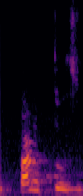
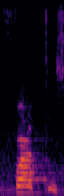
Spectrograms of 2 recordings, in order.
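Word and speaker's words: pathos: Y eso tiene que ver con el patos, ¿verdad? Que el patos era, bueno, el fatos en realidad se pronuncia.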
